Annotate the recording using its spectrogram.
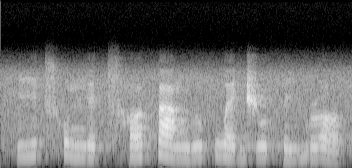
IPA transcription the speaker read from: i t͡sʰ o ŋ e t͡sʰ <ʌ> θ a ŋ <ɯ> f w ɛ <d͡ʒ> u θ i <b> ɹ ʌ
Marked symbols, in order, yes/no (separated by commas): yes, yes, yes, yes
